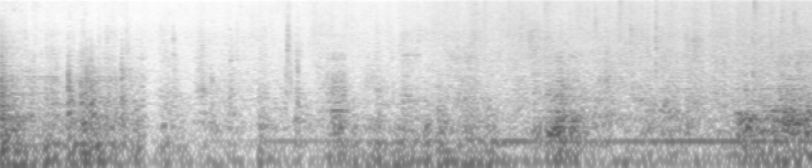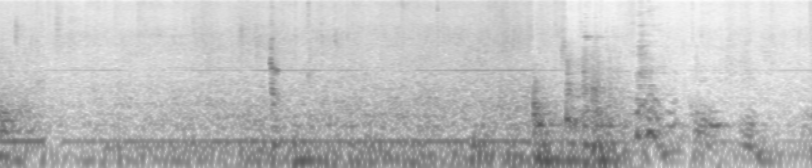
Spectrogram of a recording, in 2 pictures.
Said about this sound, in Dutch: Dus dan ga je de lift in. Het geluid van de lift die naar beneden zakken.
